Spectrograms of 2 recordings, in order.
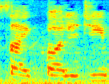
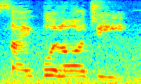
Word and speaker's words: psychology: so we end up pronounce uh vocalizing the silent letters also sometimes for example it's psychology but some people also call it as psychology okay yeah it's psychology because that's how it's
